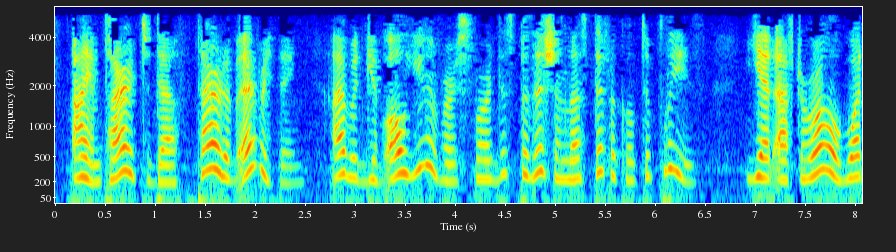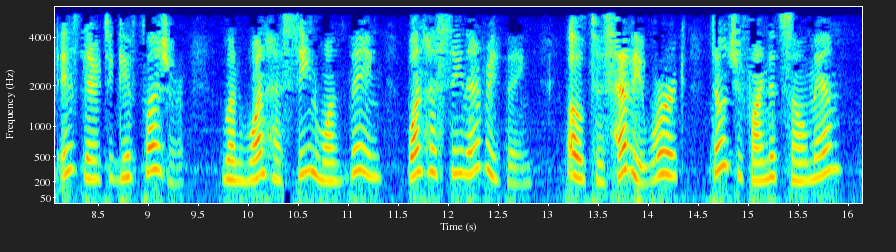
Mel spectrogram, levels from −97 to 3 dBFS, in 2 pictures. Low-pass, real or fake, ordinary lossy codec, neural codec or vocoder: 5.4 kHz; real; MP3, 24 kbps; none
